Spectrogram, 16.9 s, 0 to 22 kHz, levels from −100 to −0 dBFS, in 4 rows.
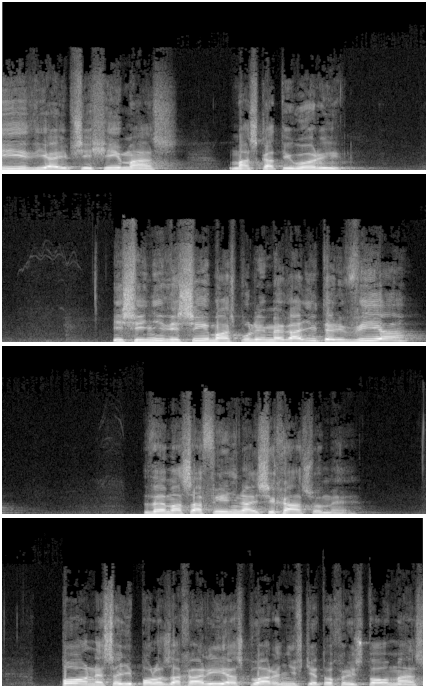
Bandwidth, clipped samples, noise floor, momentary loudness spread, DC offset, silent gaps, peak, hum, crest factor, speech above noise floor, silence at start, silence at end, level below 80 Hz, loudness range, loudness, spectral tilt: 14.5 kHz; under 0.1%; -64 dBFS; 7 LU; under 0.1%; none; 0 dBFS; none; 16 dB; 50 dB; 0 s; 0 s; -56 dBFS; 5 LU; -14 LUFS; -5.5 dB/octave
